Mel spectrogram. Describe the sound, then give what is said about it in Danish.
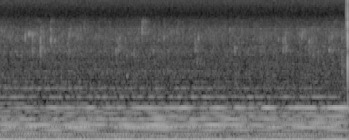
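Soft, steady gentle rain patters continuously on a surface on a warm summer day, a gentle even hiss of drops with no pauses, heard alone, with a faint low hum underneath. “Forestil dig, at du rammes af den blideste regn.”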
